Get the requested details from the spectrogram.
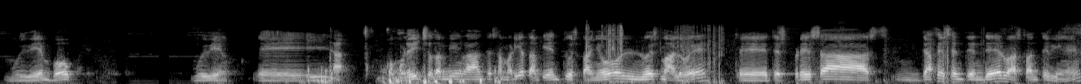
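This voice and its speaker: At a fairly slow pace with long, frequent pauses, a man speaks at a medium pitch with ordinary pitch variation. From Spain, Cáceres. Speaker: Spanish teacher. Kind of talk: online language class.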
